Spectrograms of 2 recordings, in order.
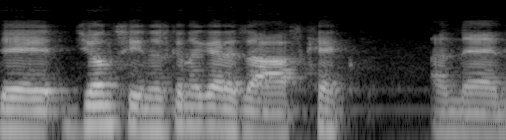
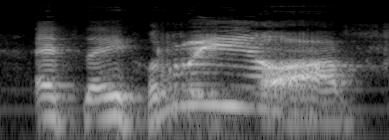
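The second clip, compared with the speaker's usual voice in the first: put-on Spanish accent, higher pitch; 7 semitones higher than usual. Imitating how a ring announcer says a name with an accent: imitating Lillian Garcia's announcer accent. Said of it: "Like that".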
